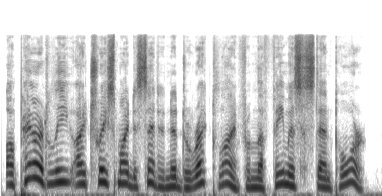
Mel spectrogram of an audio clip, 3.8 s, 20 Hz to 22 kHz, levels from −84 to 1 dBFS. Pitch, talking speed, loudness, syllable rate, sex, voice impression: 175 Hz, 205 wpm, -17 LUFS, 5.9 syllables/s, male, masculine, adult-like, slightly muffled, fluent, slightly cool, slightly unique, slightly intense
